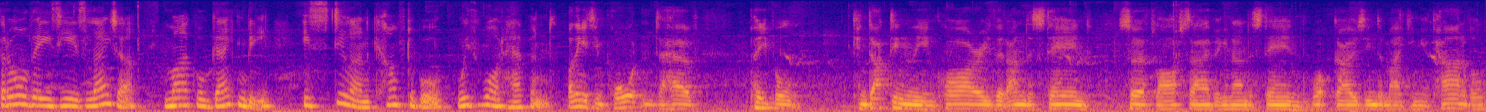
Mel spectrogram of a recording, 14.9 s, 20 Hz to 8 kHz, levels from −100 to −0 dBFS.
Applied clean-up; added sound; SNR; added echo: none; Chatter; 18 dB; reverberation time 0.4 s.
